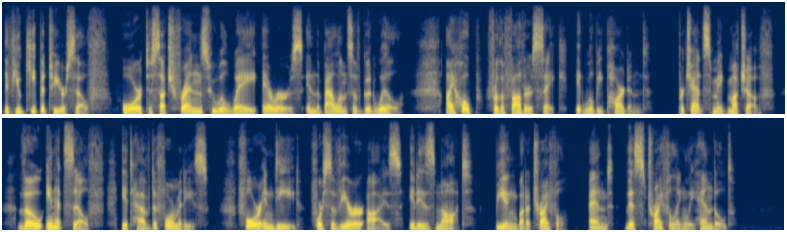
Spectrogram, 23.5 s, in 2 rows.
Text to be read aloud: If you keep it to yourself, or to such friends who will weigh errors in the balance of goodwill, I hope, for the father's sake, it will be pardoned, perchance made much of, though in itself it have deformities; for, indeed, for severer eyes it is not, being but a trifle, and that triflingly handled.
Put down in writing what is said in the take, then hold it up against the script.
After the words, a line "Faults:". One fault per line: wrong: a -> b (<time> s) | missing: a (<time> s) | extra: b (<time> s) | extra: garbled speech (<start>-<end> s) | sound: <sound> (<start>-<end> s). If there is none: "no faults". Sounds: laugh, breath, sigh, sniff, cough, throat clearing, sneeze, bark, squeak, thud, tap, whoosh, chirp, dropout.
If you keep it to yourself, or to such friends who will weigh errors in the balance of goodwill, I hope, for the father's sake, it will be pardoned, perchance made much of, though in itself it have deformities; for, indeed, for severer eyes it is not, being but a trifle, and this triflingly handled.
Faults:
wrong: that -> this (21.1 s)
